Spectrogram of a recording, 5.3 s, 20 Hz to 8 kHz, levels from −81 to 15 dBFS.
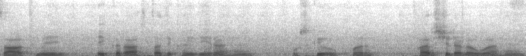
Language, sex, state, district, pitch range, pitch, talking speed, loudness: Hindi, male, Chandigarh, Chandigarh, 110-125 Hz, 115 Hz, 160 wpm, -19 LUFS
